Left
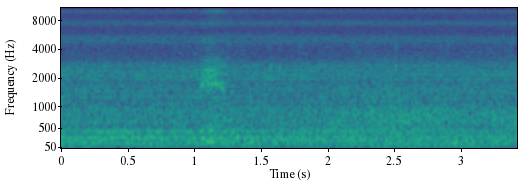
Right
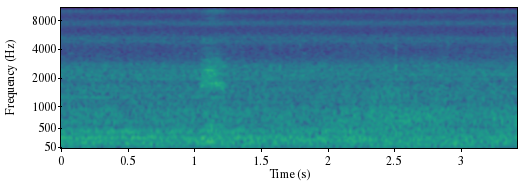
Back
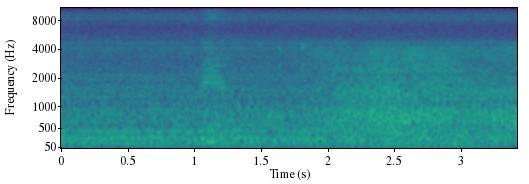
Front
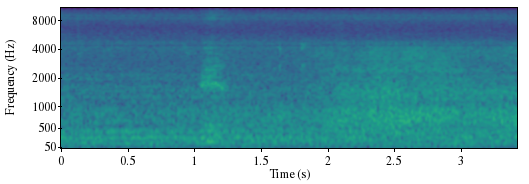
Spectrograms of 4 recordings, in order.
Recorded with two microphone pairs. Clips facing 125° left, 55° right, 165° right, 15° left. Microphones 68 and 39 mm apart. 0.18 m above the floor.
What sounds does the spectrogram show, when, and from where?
1.0 s whispering: 40° left, 2.5 m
